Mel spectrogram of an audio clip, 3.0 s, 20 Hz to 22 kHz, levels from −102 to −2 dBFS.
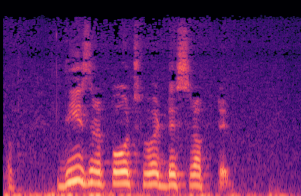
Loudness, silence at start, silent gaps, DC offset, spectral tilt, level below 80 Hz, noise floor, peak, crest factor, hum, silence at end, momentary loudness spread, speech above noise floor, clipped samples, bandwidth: -19 LUFS; 0.05 s; none; under 0.1%; -6 dB/octave; -42 dBFS; -39 dBFS; -4 dBFS; 16 dB; none; 0.15 s; 16 LU; 21 dB; under 0.1%; 15.5 kHz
